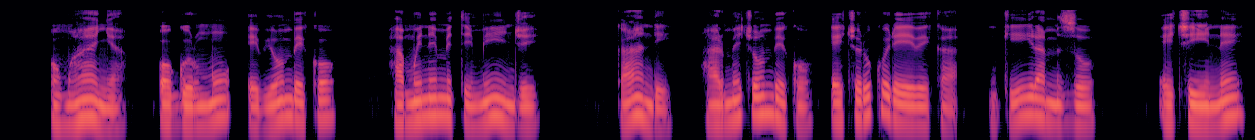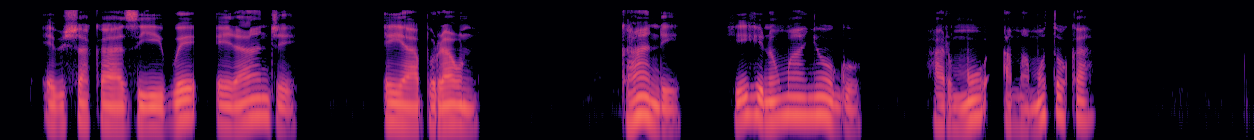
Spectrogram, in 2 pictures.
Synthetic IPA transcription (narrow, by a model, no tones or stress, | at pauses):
o̞mwaːɲa | oɡuɾimue̞βjo̞ːmbe̞ko̞ | hamwe̞ne̞mitimiːɲɟi | kaːndi | haɾime̞ːco̞ːmbe̞ko̞e̞ciɾikuɾe̞ːβe̞ka | ŋkiːɾamizo̞ | e̞ciːne̞ː | βiʃakaziːβwe̞ː | ɾaːɲɟe̞ | jabuɾaun | kaːndi | hiːɦino̞mwaːɲo̞ːɡu | haɾimuamamo̞to̞ka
